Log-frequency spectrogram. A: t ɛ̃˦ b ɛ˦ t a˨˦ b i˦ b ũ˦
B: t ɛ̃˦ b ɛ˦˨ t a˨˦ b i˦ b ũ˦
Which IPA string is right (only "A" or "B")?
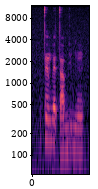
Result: B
